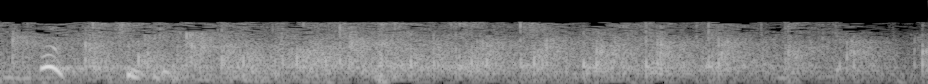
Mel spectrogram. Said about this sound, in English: Oh, thank you. One clap.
